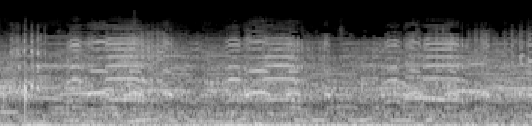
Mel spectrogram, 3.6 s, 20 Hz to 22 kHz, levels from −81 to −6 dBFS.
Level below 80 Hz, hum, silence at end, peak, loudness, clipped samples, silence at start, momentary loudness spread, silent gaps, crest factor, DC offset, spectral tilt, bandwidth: -26 dBFS; none; 0 s; -2 dBFS; -19 LUFS; under 0.1%; 0 s; 5 LU; none; 16 dB; under 0.1%; -3.5 dB/octave; 11.5 kHz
